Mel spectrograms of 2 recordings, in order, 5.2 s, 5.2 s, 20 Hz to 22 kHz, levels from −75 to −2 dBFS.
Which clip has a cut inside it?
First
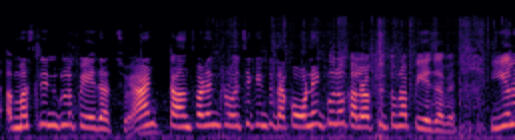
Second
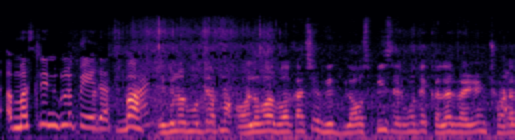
second; 1 cut; at 1.1 s

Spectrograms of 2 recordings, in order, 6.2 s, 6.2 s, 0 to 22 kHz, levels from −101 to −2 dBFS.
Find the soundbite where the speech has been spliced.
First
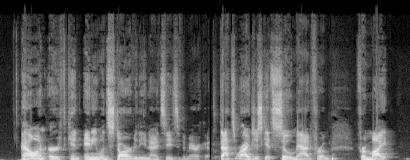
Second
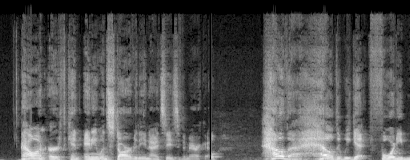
second; 1 cut; at 3.2 s

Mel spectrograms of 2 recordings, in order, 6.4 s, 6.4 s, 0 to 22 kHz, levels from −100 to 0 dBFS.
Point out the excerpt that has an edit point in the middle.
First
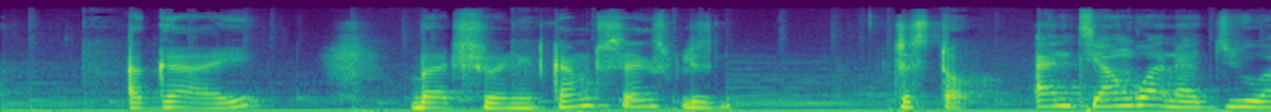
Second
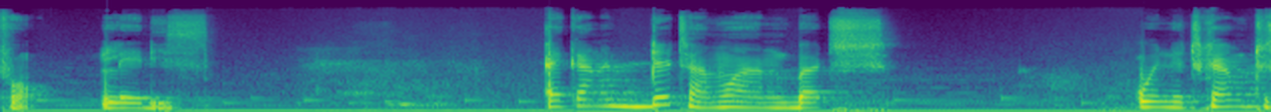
first; 1 cut; at 5.1 s

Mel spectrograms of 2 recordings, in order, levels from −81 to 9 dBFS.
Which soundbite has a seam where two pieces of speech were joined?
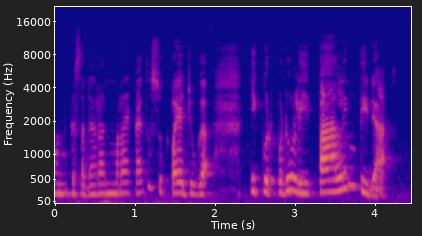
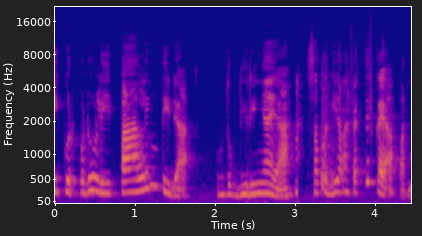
second; 1 cut; at 3.0 s

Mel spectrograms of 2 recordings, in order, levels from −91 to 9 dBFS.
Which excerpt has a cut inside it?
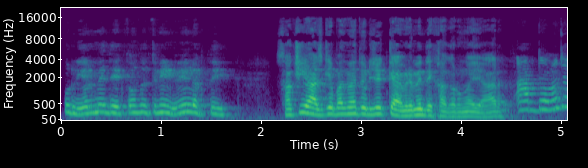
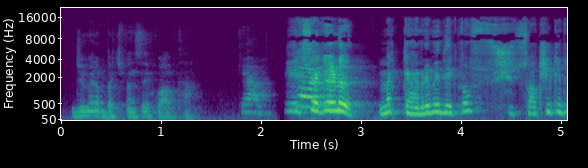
second; 1 cut; at 2.3 s

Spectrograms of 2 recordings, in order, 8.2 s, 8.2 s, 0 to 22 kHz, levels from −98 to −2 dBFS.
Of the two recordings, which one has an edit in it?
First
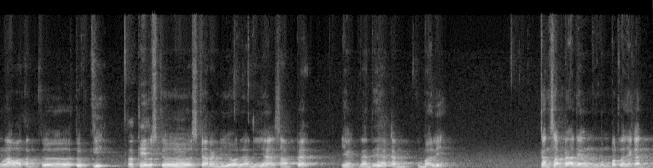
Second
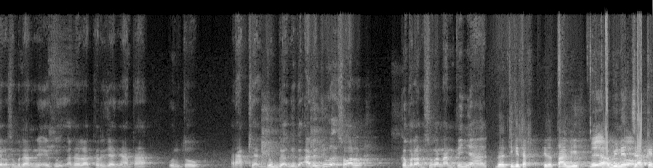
second; 1 cut; at 6.1 s

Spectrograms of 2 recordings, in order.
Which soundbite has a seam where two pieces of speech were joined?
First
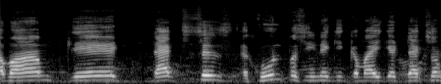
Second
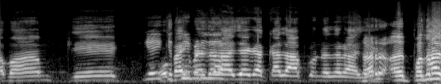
second; 1 cut; at 1.4 s

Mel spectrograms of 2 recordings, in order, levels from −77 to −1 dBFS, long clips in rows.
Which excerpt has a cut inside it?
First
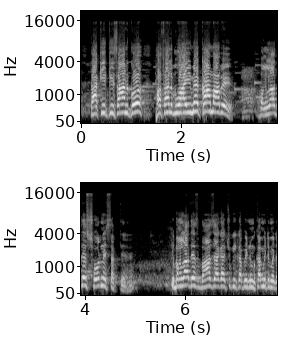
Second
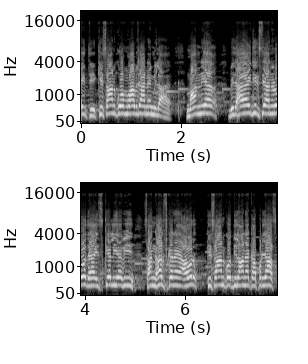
first; 1 cut; at 3.6 s

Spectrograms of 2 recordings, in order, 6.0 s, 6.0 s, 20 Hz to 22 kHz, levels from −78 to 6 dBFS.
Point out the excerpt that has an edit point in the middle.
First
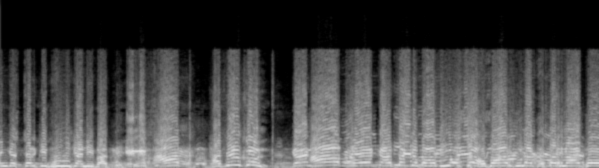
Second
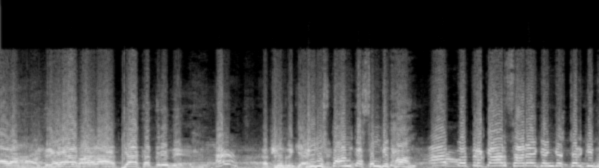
second; 1 cut; at 4.3 s

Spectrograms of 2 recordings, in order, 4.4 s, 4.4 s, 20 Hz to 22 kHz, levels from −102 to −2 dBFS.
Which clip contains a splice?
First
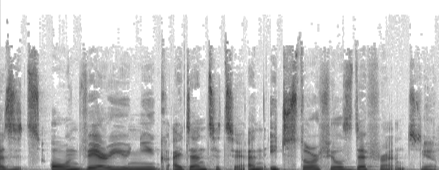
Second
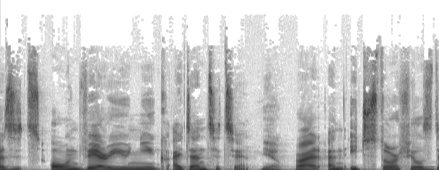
first; 1 cut; at 2.4 s

